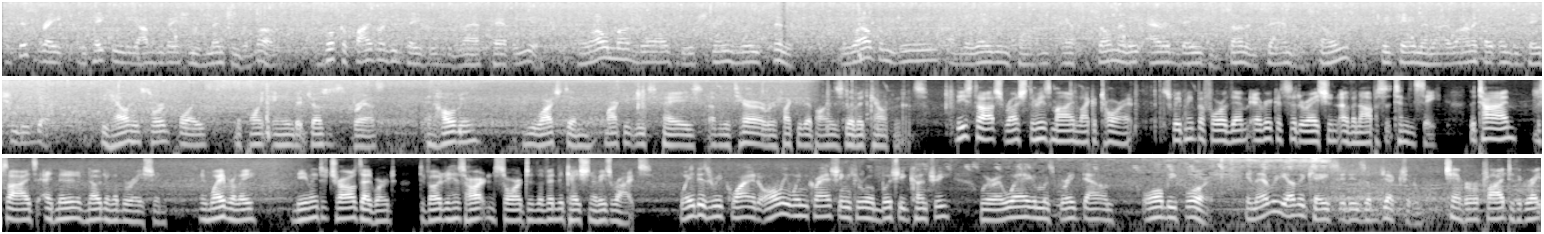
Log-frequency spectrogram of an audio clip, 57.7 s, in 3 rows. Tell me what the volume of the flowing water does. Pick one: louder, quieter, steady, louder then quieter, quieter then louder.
quieter.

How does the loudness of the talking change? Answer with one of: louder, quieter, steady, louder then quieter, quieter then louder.
steady.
